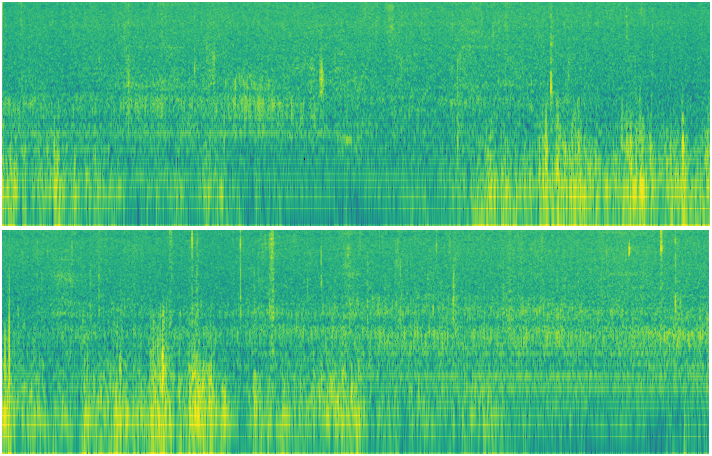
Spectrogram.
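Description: Wind buffeting the microphone in irregular low gusts, strongest from about five to eleven seconds in, over a faint steady hum.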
